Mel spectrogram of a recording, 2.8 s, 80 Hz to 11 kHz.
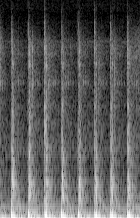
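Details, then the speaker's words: Peugeot 307 front end, wheel struck by hand: sharp hollow knocks about three per second, the clunk heard on cobbled roads. "amigo, esse barulho aqui incomoda, tá? Então é esse que a gente vai tirar, beleza?"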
